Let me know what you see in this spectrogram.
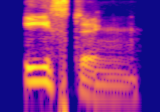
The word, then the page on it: easting: British English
